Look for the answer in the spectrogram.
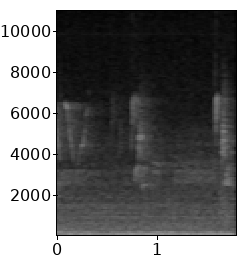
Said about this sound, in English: Okay, it's picking up the least flycatcher. This Chebek Chebek right away.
